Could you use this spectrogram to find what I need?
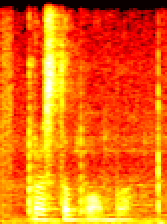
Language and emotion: Russian, neutral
